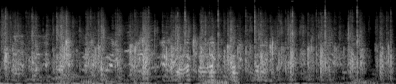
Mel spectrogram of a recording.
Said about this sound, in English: All claps, no groans.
